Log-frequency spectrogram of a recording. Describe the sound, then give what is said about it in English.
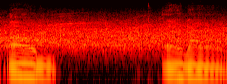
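Steady, dense clapping runs through the whole stretch, with a low sustained vocal cry at the start and another toward the end, like cheering over the applause. “Clap up to the boys.”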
